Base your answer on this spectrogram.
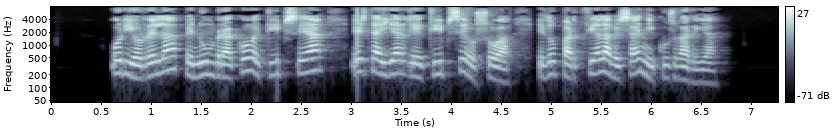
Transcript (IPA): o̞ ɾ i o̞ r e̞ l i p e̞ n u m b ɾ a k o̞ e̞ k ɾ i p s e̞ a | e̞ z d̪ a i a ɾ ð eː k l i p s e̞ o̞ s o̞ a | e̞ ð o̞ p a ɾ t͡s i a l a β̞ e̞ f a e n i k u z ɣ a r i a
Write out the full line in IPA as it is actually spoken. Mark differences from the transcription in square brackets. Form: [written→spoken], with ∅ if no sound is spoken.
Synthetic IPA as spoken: o̞ ɾ i o̞ r e̞ l [i→a] p e̞ n u m b ɾ a k o̞ e̞ k [ɾ→l] i p s e̞ a | e̞ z d̪ a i a ɾ [ð→ɣ] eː k l i p s e̞ o̞ s o̞ a | e̞ ð o̞ p a ɾ t͡s i a l a β̞ e̞ [f→s] a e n i k u z ɣ a r i a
